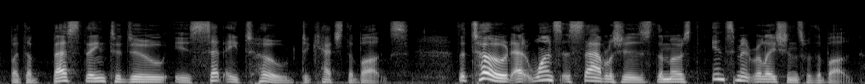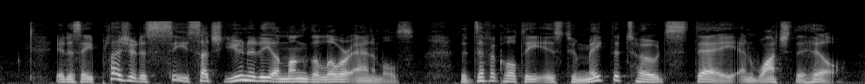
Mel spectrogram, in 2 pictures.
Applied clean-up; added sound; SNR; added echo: none; none; none; none.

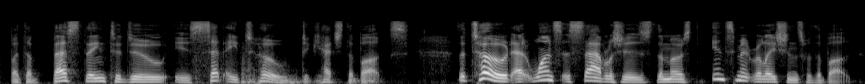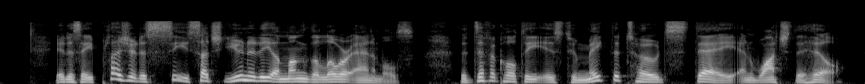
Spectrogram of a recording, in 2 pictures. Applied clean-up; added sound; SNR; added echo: neural mask model DeepFilterNet 3.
